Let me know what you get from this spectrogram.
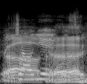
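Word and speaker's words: Jiaoying: Summers you did not pronounce it right. Jia Ying.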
